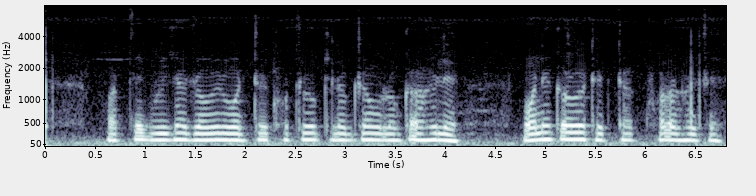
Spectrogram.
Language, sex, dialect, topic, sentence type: Bengali, male, Rajbangshi, agriculture, question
